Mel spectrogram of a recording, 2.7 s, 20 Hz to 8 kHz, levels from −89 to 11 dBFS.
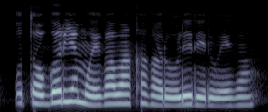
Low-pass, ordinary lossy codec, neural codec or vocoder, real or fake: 7.2 kHz; none; none; real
